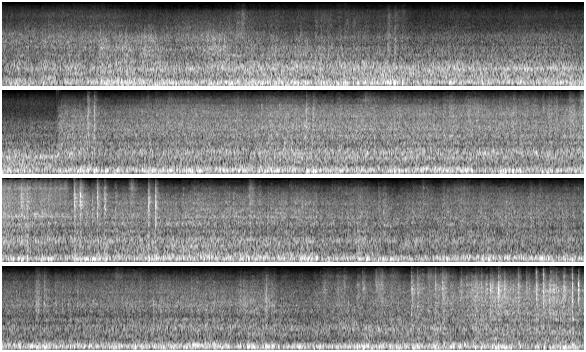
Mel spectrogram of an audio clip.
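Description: Ride-on miniature railway train running along its small-gauge track, heard from a passenger car: a steady noise of the wheels on the rails with occasional clicks.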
